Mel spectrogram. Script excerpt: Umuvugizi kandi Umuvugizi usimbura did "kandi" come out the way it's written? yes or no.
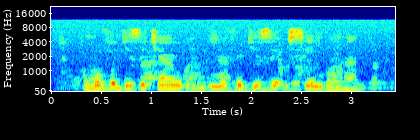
no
